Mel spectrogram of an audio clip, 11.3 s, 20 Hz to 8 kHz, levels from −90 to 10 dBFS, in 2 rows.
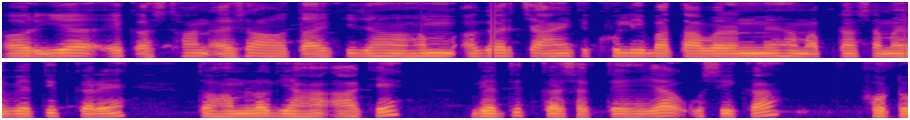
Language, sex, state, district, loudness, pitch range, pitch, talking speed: Hindi, male, Bihar, Bhagalpur, -23 LUFS, 140-155 Hz, 145 Hz, 190 wpm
